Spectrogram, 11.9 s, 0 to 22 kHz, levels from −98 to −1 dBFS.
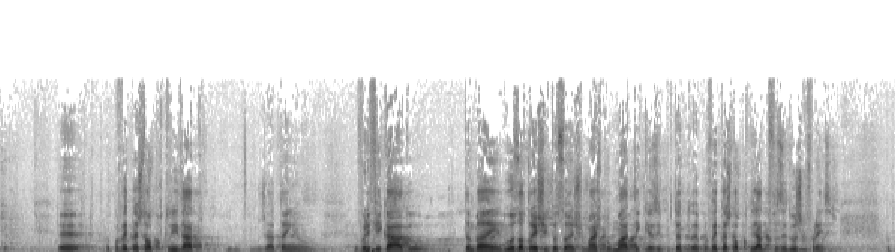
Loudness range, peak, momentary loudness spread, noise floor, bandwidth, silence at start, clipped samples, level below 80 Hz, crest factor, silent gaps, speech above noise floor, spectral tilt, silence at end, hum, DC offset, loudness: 5 LU; -4 dBFS; 18 LU; -52 dBFS; 15.5 kHz; 0 s; under 0.1%; -50 dBFS; 20 dB; none; 29 dB; -5.5 dB/octave; 0.05 s; none; under 0.1%; -23 LUFS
